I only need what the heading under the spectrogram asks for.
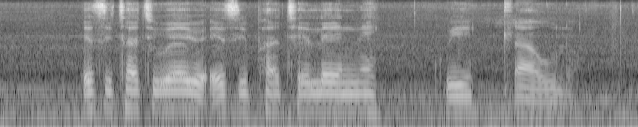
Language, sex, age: Xhosa, male, 20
